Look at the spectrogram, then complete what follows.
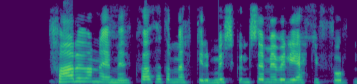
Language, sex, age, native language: Icelandic, female, 20-29, Icelandic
